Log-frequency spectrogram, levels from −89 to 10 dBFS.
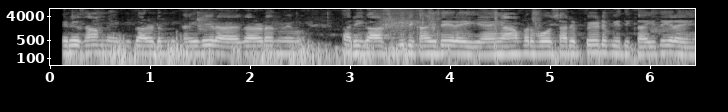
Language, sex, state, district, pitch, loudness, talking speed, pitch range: Hindi, male, Haryana, Charkhi Dadri, 150 Hz, -15 LUFS, 250 wpm, 150-155 Hz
